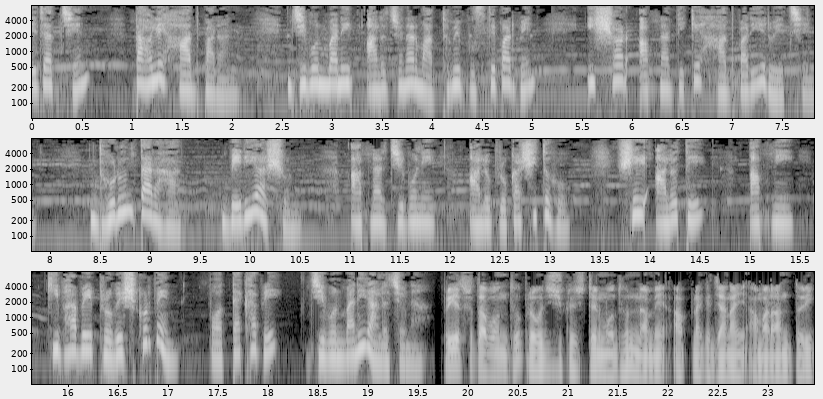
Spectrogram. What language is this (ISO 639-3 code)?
ben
